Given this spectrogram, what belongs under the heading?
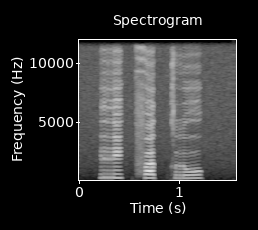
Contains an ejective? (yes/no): no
